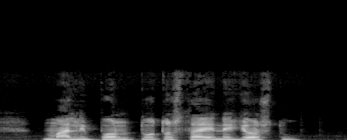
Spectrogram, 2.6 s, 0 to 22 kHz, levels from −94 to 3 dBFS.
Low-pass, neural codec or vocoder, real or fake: 10.8 kHz; none; real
